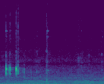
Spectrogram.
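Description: A metal lighter lid clicks.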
